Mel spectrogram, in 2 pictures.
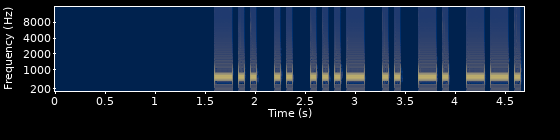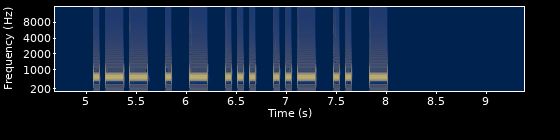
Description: Morse code, heard as a keyed tone, about 20 wpm, 700 Hz. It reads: DIVING WETSUIT
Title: Difficult Words - Speed-Racing with Hints - 20wpm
